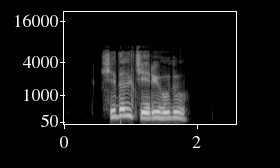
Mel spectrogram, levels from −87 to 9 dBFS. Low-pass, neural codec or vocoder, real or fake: 7.2 kHz; none; real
